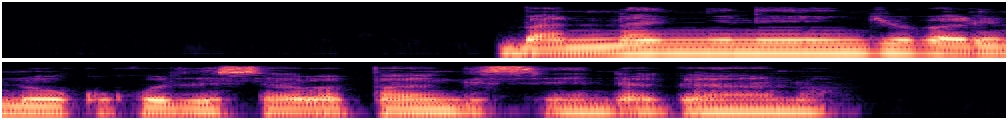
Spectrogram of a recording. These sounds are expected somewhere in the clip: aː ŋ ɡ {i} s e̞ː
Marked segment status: correct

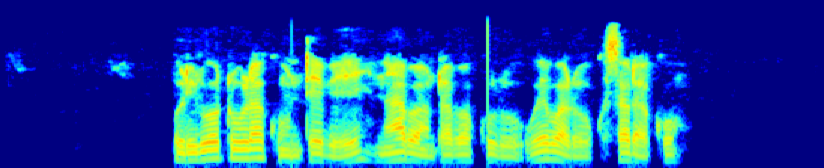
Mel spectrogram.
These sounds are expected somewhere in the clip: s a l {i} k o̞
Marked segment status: incorrect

